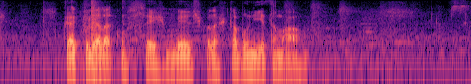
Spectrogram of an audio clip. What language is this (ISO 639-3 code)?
por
